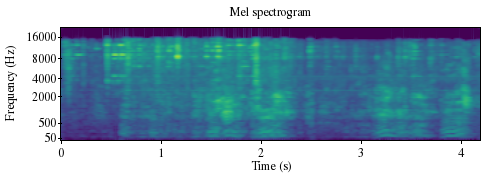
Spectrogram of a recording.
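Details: Abigail, a foster beagle, gives low, rumbling growl-like grumbles in several rough bursts, rising and fading over a few seconds with no other clear sounds.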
